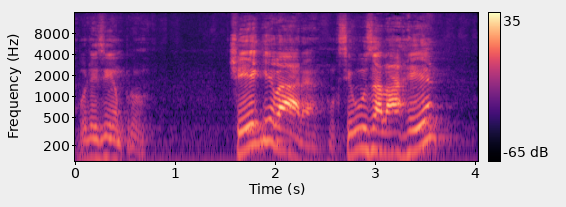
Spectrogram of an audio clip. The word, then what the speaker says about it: Guevara: Porque pode ser Guevara, por exemplo. Che Guevara. Você usa lá re, esse U não é pronunciado.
